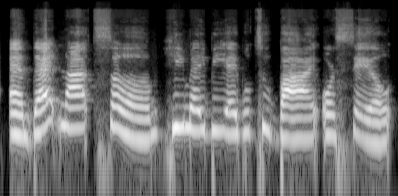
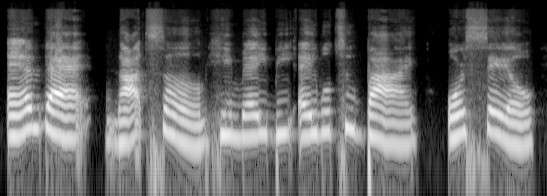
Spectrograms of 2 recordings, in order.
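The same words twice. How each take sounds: First: It is read at a quick pace. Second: It is read at a slow pace. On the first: The speaker calls it wrong. "People people read too fast" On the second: The speaker calls it right. "Let's read it slow"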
